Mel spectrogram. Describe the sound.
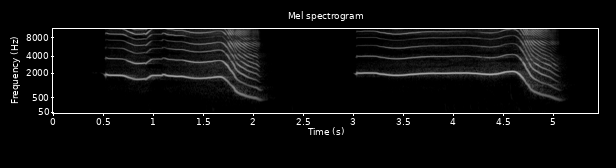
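Two long, nasal cow estrus whines, the sound a cow makes when she gets into heat, each holding a steady high, harmonic-rich pitch before sliding sharply downward at the end, separated by a short silence with no talking.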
